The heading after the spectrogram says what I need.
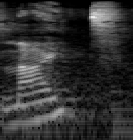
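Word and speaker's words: knight: same way because the K in this night is silent so it's night night what about side and side side sides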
